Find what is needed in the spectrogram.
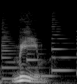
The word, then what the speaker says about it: meme: My meme comes from the suitable Greek root, but I want a monosyllable that sounds a bit like gene. I hope my classicist friends will forgive me if I abbreviate my meme to meme.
